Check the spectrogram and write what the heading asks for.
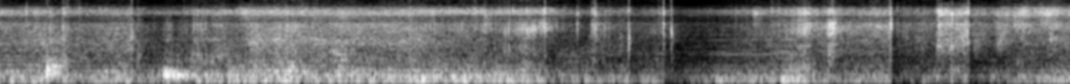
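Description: Close rustling and scraping of plastic twine being wrapped and pulled tight around a live mud crab on wooden boards, with scattered sharp clicks and crackles. A steady high hiss runs behind it.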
